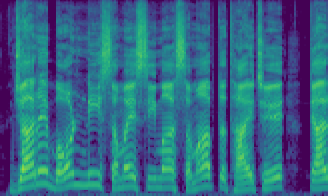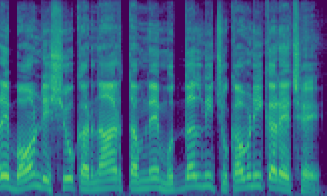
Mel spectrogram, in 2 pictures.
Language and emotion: Gujarati, neutral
